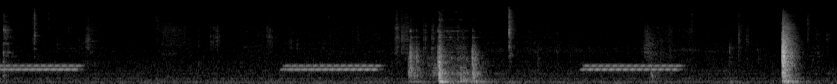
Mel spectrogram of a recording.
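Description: A telephone ringing: three short, warbling electronic rings about three seconds apart. A thump comes a little over four seconds in, and a sharp click near the end.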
